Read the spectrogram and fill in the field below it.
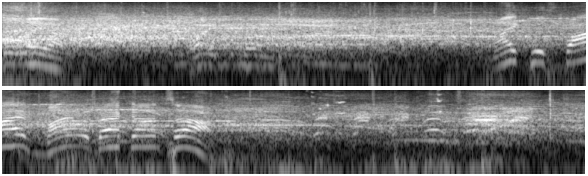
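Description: A large crowd cheers and murmurs in an echoing gym.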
